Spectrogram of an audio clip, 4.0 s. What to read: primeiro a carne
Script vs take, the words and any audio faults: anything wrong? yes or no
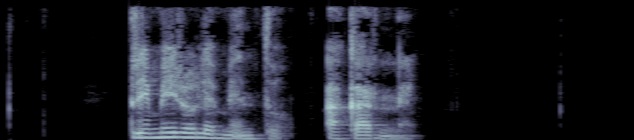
yes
